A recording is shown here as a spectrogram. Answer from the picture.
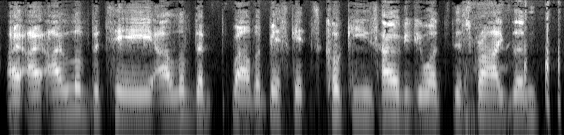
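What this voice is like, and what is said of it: Posh British accent. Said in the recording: “the really posh accent. People say I've got a posh accent, but I don't think I do.”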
